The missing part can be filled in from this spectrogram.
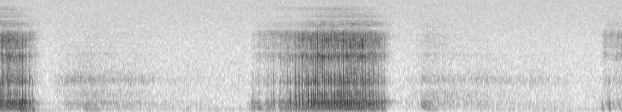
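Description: Loud rumbling snores on breathing in, with quieter breathing out between, from a sound-effect recording.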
